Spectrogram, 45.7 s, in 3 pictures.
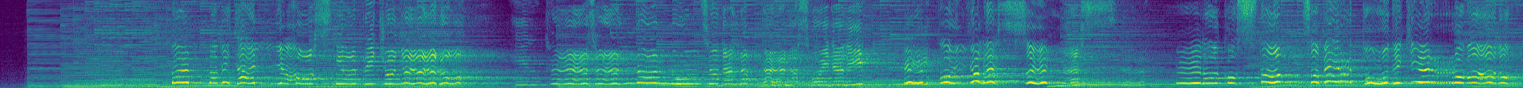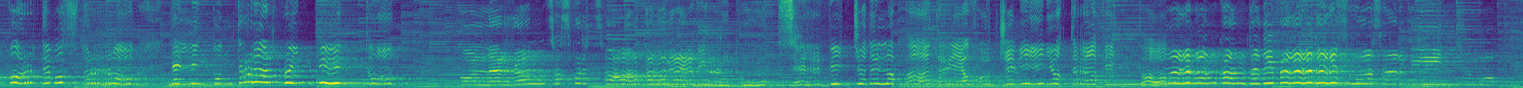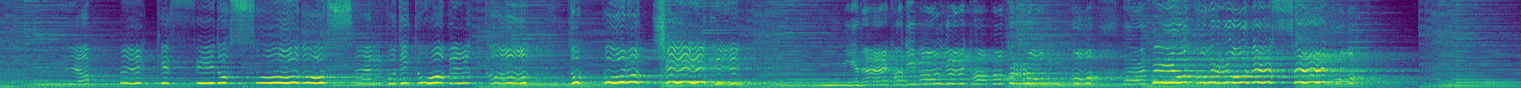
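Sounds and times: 
recitative singing: 1.2s - 44.8s.

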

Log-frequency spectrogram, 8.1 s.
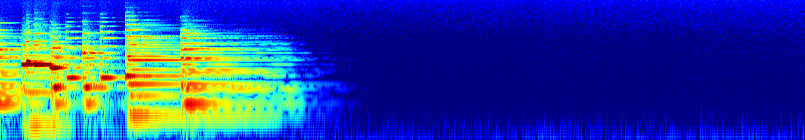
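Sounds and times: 
piano waltz in G-flat major: 0.0s - 3.3s.

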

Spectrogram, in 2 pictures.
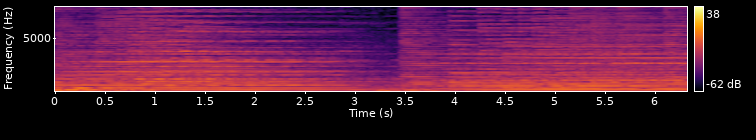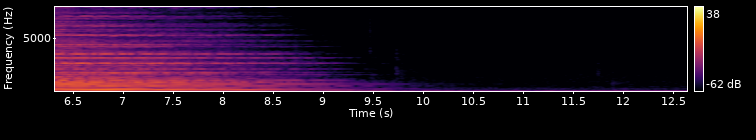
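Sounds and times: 
bassoon concerto with strings and basso continuo in B flat major: 0.0s - 9.2s.

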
